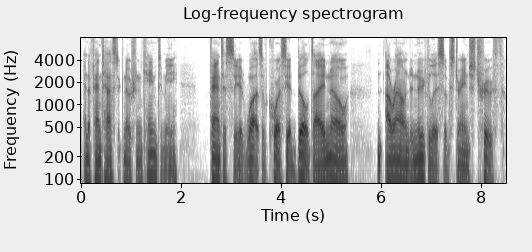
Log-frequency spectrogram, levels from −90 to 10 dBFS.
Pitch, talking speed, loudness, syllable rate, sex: 85 Hz, 150 wpm, -19 LUFS, 4.4 syllables/s, male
